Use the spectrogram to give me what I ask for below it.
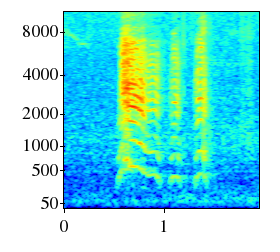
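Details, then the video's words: Captive owl at a screech owl sanctuary in Cornwall, UK, making a strange noise: one loud harsh rasping screech followed by two shorter raspy notes in quick succession, a person exclaiming just after. "owl making very strange noises"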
